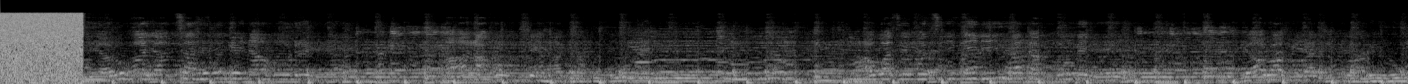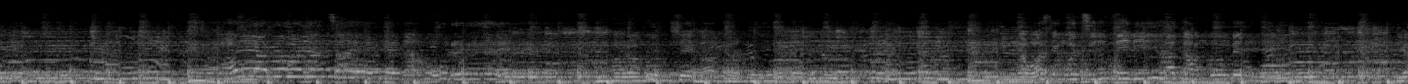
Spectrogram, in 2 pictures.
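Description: File tags played as audio occupy the opening 0.83 seconds, from 0.0 to 0.83 s. A metadata block holding an embedded cover picture has been read by the decoder as though it were sample data. Because image data is already compressed and close to random, it comes out as very loud white noise: a loud burst of hiss with hard, abrupt edges at both start and finish, ending sharply where the actual audio begins.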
